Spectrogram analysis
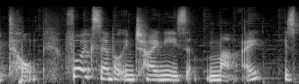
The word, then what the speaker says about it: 买: For example, in Chinese, 买 is pronounced with a falling then rising tone.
